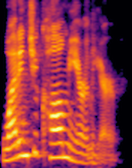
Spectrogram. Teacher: And I put the stress on call. Why didn't you call me earlier?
